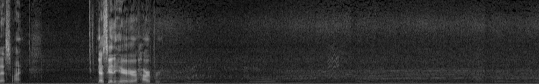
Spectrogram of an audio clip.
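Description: A sports car engine roars and revs as it speeds along.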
